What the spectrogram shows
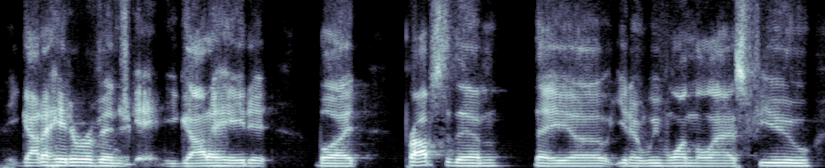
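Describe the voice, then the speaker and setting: A man hosting a casual sports podcast, upbeat and talking in quick bursts. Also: medium pitch, little pitch movement, clean tone. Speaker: podcast host.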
